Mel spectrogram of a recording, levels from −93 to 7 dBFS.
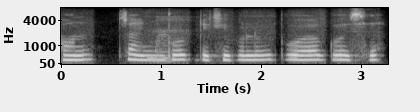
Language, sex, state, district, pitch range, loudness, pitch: Assamese, female, Assam, Sonitpur, 235-245 Hz, -14 LUFS, 240 Hz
